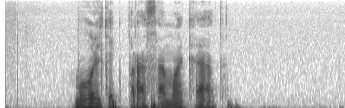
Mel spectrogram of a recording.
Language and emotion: Russian, neutral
